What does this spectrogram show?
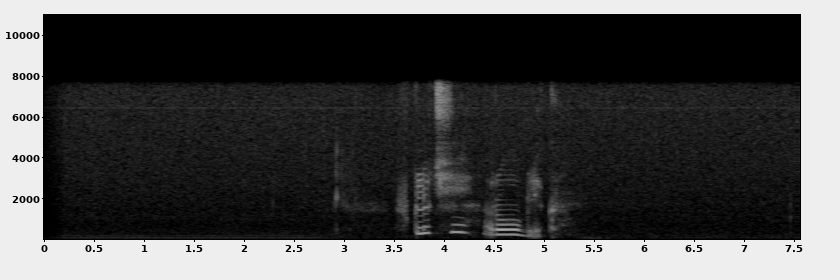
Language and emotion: Russian, sad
